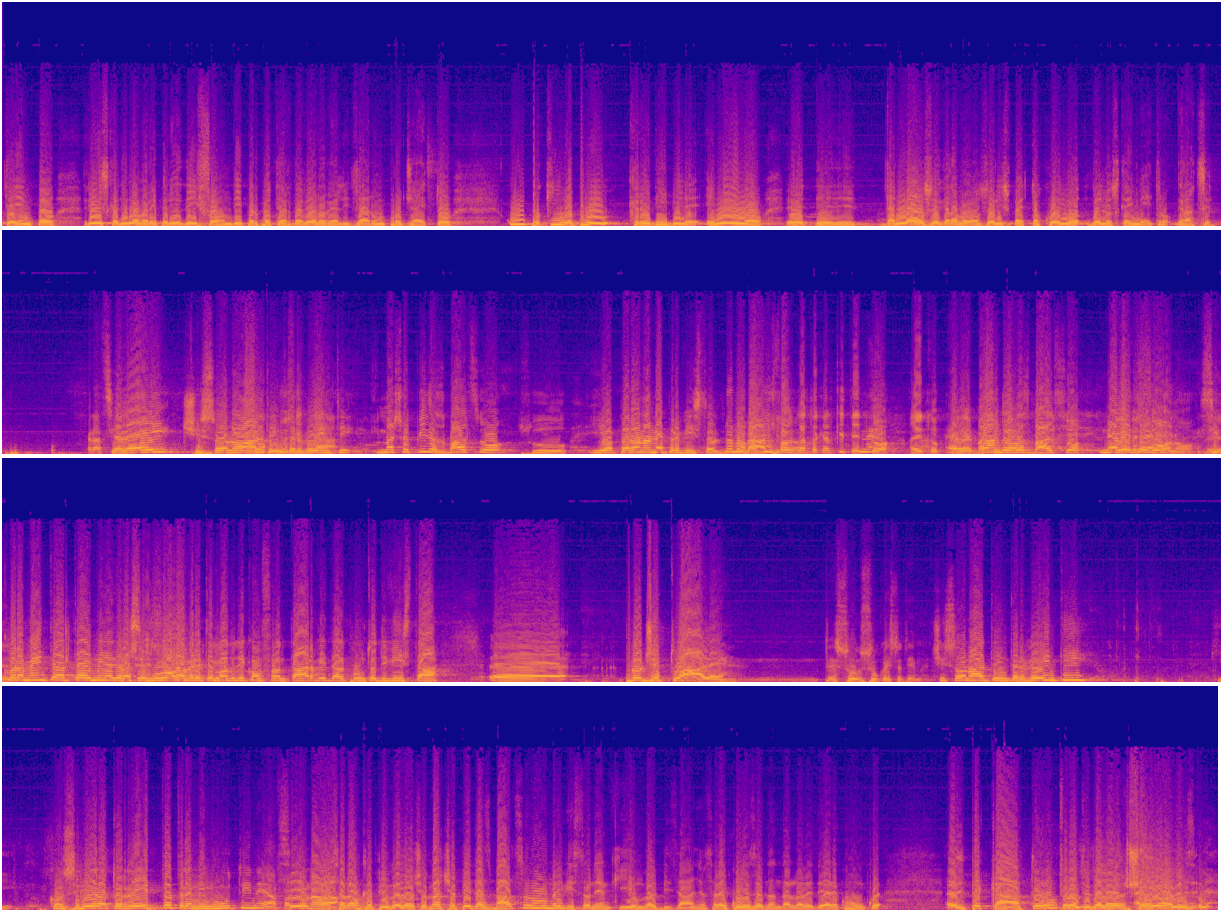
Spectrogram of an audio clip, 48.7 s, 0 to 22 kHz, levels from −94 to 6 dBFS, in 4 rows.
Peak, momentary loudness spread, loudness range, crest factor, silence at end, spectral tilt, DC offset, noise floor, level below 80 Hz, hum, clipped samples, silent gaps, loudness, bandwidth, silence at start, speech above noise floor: -10 dBFS; 9 LU; 3 LU; 8 dB; 0 s; -6 dB/octave; 0.2%; -42 dBFS; -38 dBFS; none; under 0.1%; none; -17 LUFS; 16 kHz; 0 s; 25 dB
